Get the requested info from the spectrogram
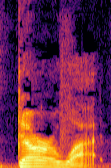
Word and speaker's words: doro wat: So in Ethiopia, which is our next area, I fe- decided to feature their national dish, which is doro wat. That is spelled D O R O, one word. The second word is W A T.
